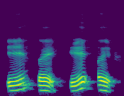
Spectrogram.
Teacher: कंठ और तालु मिल करके बोलता है ए। कंठ और ओष्ठ ओ अंदर से आवाज आ रहा है, ओ ये हमारा कंठ और ओष्ठ।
